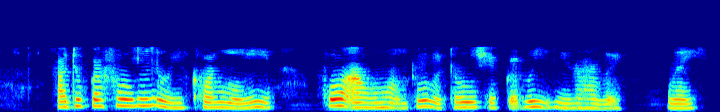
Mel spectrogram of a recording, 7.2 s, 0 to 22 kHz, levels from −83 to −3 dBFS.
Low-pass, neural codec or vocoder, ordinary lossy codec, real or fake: 7.2 kHz; autoencoder, 22.05 kHz, a latent of 192 numbers a frame, VITS, trained on one speaker; AAC, 16 kbps; fake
